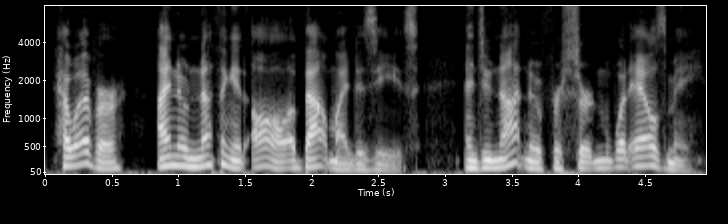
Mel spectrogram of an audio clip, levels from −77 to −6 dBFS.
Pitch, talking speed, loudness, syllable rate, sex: 130 Hz, 220 wpm, -20 LUFS, 6.0 syllables/s, male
